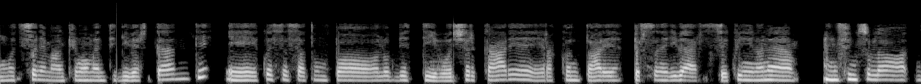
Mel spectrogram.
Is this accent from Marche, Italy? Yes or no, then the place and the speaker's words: yes; Marche, Italy; c'è stato un bando nella regione Marche, io sono marchigiana, per raccontare con un film delle eccellenze del territorio.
